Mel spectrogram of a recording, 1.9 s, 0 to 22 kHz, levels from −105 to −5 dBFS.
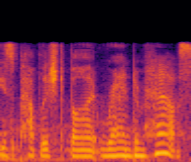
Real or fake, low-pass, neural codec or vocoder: fake; 7.2 kHz; codec, 16 kHz, 1.1 kbps, Voila-Tokenizer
